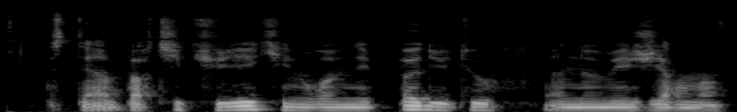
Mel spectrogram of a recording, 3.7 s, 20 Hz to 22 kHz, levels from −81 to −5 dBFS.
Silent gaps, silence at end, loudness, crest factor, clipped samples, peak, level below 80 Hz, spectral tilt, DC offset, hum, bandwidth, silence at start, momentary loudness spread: none; 0.1 s; -36 LUFS; 16 dB; under 0.1%; -20 dBFS; -70 dBFS; -7 dB/octave; under 0.1%; none; 13.5 kHz; 0.25 s; 8 LU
